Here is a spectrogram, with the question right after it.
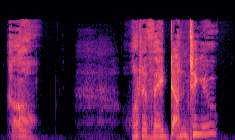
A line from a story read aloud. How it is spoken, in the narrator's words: Rebecca cried out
